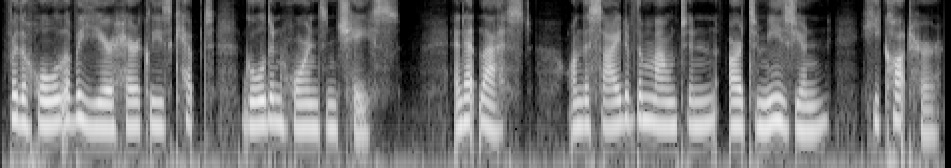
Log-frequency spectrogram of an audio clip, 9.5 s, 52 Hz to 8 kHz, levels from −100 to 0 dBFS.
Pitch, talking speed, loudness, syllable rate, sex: 190 Hz, 160 wpm, -19 LUFS, 4.3 syllables/s, female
